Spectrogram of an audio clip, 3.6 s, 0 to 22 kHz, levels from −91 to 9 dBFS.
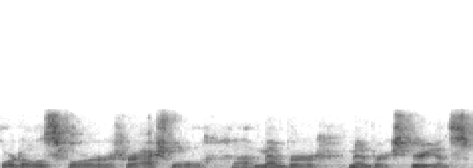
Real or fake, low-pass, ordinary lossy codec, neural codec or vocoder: fake; 7.2 kHz; Opus, 24 kbps; codec, 16 kHz, 16 kbps, FunCodec, trained on Chinese and English, 50 frames a second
